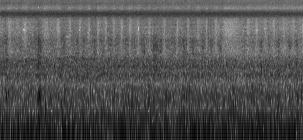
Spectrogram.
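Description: Cloth is wrung and rustles softly.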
